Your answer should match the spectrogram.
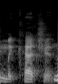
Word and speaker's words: McCutcheon: and picks up a bottle of McCoochin. Did I say that right? – I say McCutcheon. – McCutcheon. But... That's... Mm-hmm. McCoochin sounds weird. McCutcheon. Okay.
